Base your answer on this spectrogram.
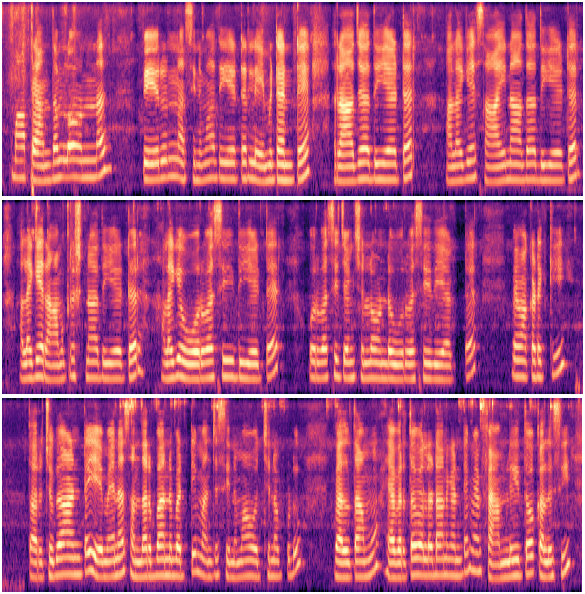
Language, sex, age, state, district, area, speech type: Telugu, female, 18-30, Telangana, Mancherial, rural, spontaneous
